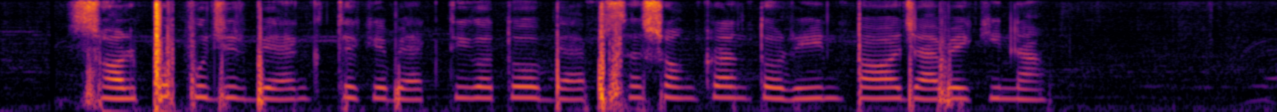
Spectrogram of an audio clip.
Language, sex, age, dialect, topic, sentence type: Bengali, female, 18-24, Western, banking, question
